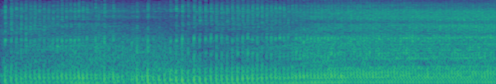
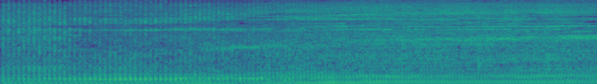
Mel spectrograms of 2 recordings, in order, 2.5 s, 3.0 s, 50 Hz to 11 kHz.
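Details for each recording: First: STIHL FC 90 edger brought in for a recoil problem and general service, first start after replacing the primer bulb: the small engine catches into a high buzzing run with an uneven, shaky edge, rough running with heavy vibration and smoke burning off. Cause not confirmed. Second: STIHL FC 90 edger after a general service and tune-up, primed after sitting, first pull: it revs into a clean, steady high whine and drops back smoothly, with less vibration than before; normal running.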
